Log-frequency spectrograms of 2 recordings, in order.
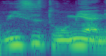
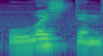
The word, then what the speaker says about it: wisdom: OM으로 끝나도 약간 M 사운드가 만들어지면 좋아요. wisdom이 아니고 wisdom 사운드가 만들어지면 좋고요. custom보다는 custom 사운드가 만들어지면 좋아요. 그래서 요것도 발음 한번 들려드릴까요? custom이 아니고 custom, wisdom 이런 식으로 사운드가 나야 돼.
